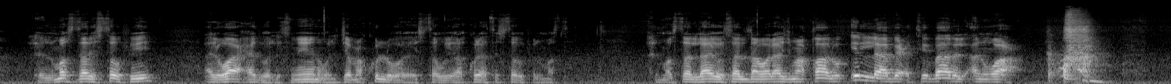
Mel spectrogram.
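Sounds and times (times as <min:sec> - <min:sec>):
speech: 0:00.4 - 0:05.8, 0:06.5 - 0:11.0
person sneezing: 0:10.5 - 0:11.3.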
